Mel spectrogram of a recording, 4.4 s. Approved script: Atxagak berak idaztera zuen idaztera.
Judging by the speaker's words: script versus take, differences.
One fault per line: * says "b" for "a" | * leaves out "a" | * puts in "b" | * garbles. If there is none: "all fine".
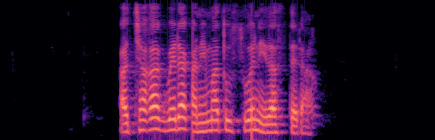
* says "animatu" for "idaztera"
